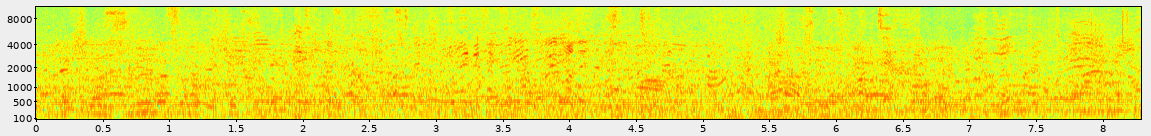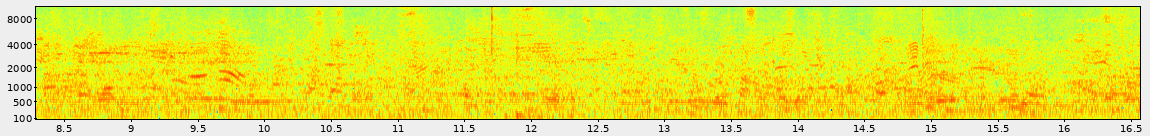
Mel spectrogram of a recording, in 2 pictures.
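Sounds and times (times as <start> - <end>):
city walla ambience: 0.0 - 16.5.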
